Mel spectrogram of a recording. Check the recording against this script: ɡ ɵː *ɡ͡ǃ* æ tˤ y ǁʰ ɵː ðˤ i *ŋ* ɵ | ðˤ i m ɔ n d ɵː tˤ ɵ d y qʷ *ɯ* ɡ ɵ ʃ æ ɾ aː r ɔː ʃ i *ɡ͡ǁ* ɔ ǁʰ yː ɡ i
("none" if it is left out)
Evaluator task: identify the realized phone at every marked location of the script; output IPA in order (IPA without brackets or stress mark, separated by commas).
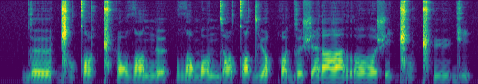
ɡ͡ǁ, n, ɯ, ɡ͡ǁ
